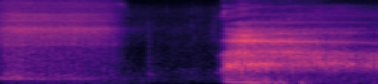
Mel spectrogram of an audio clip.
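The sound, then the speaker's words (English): A crowd at a service exhales audibly from the stomach: two long, loud, breathy rushes of air separated by a short quiet gap. “This time, really bring your stomach out and exhale audibly, if you would.”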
